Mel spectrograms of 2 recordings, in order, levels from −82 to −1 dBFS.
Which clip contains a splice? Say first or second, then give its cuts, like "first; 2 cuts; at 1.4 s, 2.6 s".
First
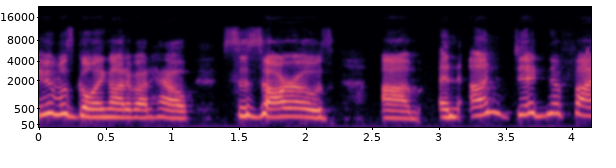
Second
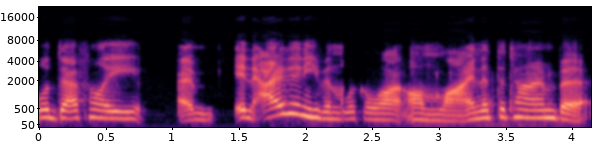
second; 1 cut; at 2.2 s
